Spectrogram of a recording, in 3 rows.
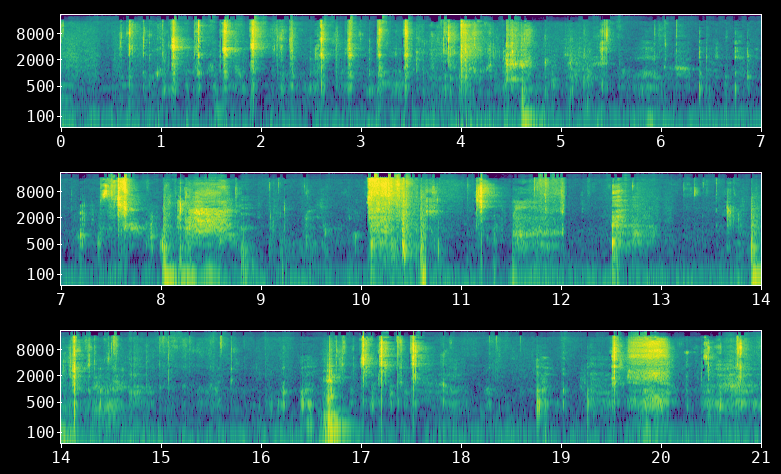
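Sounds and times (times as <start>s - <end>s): food crunching when chewed: 0.6s - 8.0s, 13.3s - 21.0s.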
